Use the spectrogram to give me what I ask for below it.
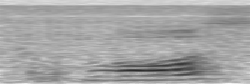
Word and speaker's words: vos: So we said vos, which is B-V-O-S, and they said both. And so it's different, the pronunciation.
